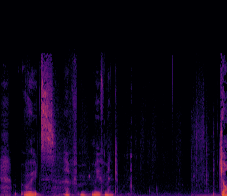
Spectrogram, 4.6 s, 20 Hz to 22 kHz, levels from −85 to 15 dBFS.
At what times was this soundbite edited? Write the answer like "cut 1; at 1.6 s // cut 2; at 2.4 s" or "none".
cut 1; at 1.5 s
